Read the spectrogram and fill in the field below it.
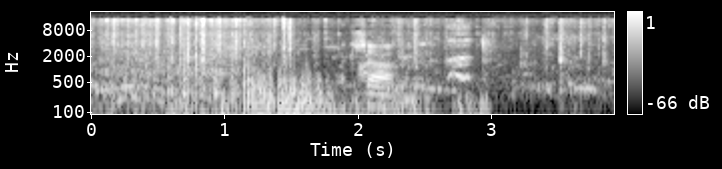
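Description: Domestic pigeons coo on a rooftop loft in New Rizvia Society, Karachi, their soft throaty calls partly buried under close, continuous conversation between men.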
